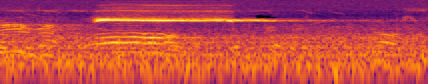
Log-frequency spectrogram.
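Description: Referee's whistle blown in one long, steady, high-pitched blast starting about half a second in, stopping play, over players' shouts across the pitch.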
